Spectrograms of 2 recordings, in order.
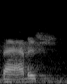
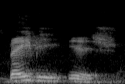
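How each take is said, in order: First: The first syllable sounds like 'bab'. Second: The first syllable sounds like 'bay'. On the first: The speaker calls it wrong. "Looks like babish" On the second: The speaker calls it right. "It's baby-ish in one word"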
